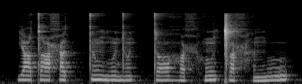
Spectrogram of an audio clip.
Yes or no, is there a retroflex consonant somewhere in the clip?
no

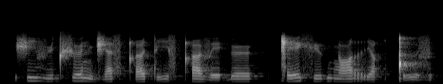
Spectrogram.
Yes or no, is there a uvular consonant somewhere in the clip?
yes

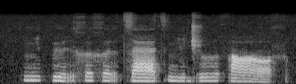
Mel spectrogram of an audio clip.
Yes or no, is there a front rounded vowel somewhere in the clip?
yes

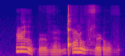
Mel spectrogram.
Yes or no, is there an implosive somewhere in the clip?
no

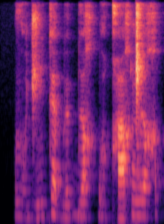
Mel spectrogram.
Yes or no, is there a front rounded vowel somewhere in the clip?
yes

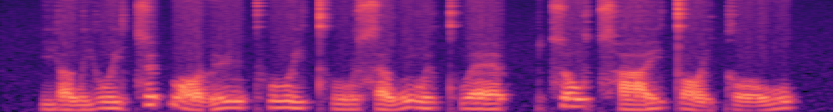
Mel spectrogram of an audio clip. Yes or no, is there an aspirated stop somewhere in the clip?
yes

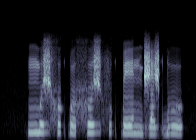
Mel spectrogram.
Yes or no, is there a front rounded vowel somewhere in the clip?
no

